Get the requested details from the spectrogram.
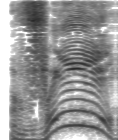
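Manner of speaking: scornful, dismissive, drawn-out, contemptuous cry. An old man answers Mr Pickwick's remark: contemptuous exclamation. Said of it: "презрительно воскликнул старик".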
